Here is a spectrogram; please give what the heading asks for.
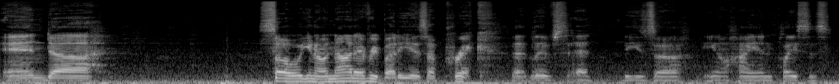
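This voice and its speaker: A man's voice: on the low side, slow pace, soft background music. A young man, a rideshare driver, casually telling stories in his car early in the morning, sounding groggy and swearing freely. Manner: swears casually, animated storytelling. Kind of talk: casual driving vlog. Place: inside a car.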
